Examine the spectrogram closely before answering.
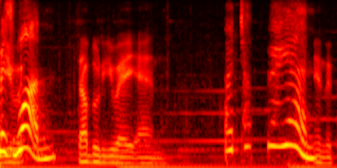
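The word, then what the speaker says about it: Wan: Hello, I'm Shopkeep One. Shopkeep One? That's My a name is very One. interesting name. Your name is One.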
